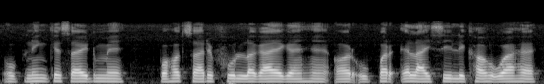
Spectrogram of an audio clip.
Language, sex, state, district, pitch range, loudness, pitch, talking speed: Hindi, male, Jharkhand, Garhwa, 130-140 Hz, -15 LUFS, 135 Hz, 175 wpm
